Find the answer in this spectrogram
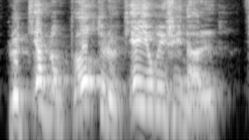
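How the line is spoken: Exclaiming. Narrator (French): s'écria M

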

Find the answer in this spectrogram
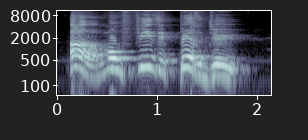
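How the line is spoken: Tearful cry. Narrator (French): s'écria Madame de Boiscoran en fondant en larmes

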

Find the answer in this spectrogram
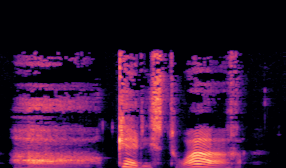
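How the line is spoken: Grumbled. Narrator (French): grommela-t-il

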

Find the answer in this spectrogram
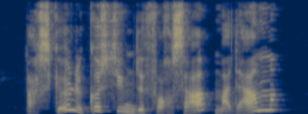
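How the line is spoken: Terrible growling voice. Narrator (French): gronda la voix terrible de Chéri Bibi

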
